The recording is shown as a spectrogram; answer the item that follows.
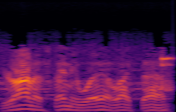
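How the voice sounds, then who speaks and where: An actor playing a jovial, boastful man who has just won at cards, in a 1950s radio drama, talking in a hearty, chuckling way. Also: fairly low pitch. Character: boastful, lucky card-winning man, hearty. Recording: scratchy, tinny old radio broadcast.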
